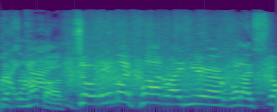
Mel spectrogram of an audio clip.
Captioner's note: audience applauds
